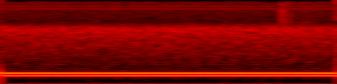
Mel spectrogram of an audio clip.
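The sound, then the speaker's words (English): A steady, continuous payphone dial tone hums at an even level throughout, returning straight after the operator releases the call, clear over a faint background hiss, with no voices. “Notice that when the operator releases, it goes straight back to dial tone here.”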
